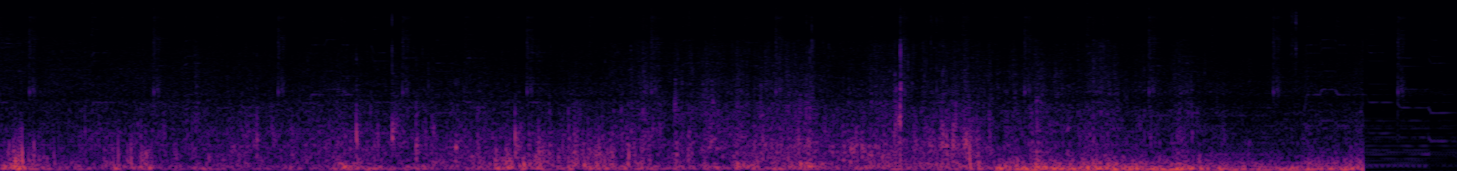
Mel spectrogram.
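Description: A pickup truck crawling over a rough, rocky dirt road, its tyres crunching over loose lava rock with scattered clicks and knocks, heavily buffeted by wind on the microphone.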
